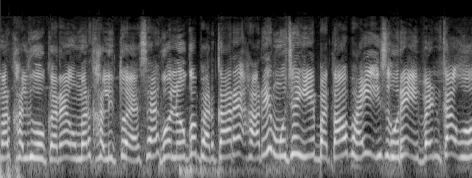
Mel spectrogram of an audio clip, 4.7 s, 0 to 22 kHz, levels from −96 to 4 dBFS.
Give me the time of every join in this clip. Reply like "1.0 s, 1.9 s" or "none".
1.6 s, 3.9 s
